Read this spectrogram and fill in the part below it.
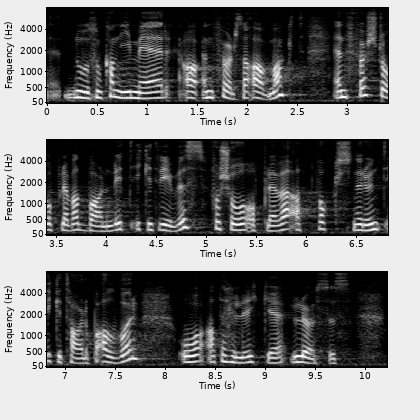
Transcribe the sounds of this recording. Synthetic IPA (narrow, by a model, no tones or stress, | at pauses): nuːəsɔmkʰɑnjiːmeːɾɑɛnføːləsəɑʋɑːʋmɑkt̪ʔɛnfœʂʈɔɔpʰleːʋəɑt̪̚bɑːɳəd̪ɪt̪ʰɪkːət̪ʰɾiːʋəsfɔʂoːɔʔɔpleːʋəʔɑ̰t̪ʋɔksnəɾʉnt̪ɪkːət̪ʰɑːɖɛpʰɔ̰ʔɑlʋɔɾʔɔɑ̰t̪̚d̪ɛɦɛlːəɾɪkːəløːsəs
